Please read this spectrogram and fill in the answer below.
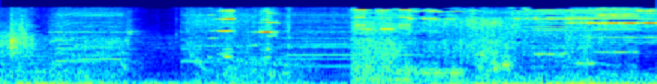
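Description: Cinematic logo-reveal sound effects: a deep bass rumble under sweeping whooshes and glitchy electronic blips, settling into a low drone near the end.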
